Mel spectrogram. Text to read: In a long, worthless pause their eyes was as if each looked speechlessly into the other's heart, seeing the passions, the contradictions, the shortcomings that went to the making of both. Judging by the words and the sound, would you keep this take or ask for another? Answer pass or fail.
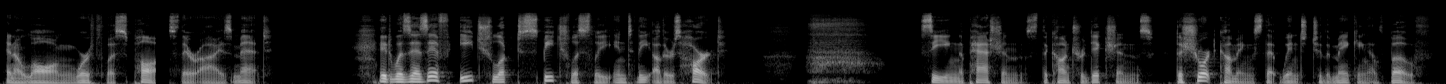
fail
